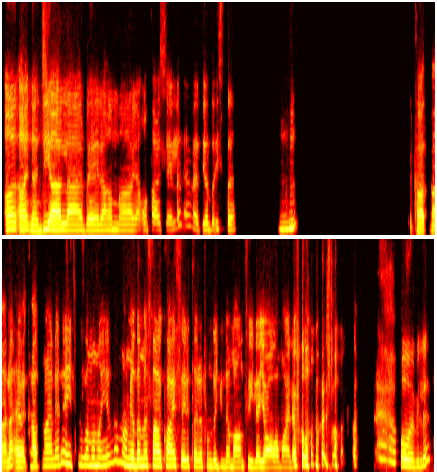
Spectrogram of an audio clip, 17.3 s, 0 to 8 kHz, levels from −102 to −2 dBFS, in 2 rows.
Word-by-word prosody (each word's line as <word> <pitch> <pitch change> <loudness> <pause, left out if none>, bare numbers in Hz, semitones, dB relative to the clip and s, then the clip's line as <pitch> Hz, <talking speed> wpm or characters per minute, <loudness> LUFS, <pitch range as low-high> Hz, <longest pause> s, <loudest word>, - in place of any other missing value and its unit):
A, 225 - +2 0.2
aynen. 210 -3 +1
Ciğerler, 215 -2 +4
beyranlar... 210 +1 -3
Yani, 205 -1 -8
o 230 +1 -11
tarz 230 0 -8
şeyler, 225 - -12 0.2
evet. 225 - -10
Ya 220 -1 -6
da, - - -9
işte 230 -3 -9 0.9
Hı 230 - -9
hı. 250 +5 -2 2.3
E, - - -16
katmerler, 180 +6 0
evet, 210 -2 +2
katmerlere 240 +6 -1 0.2
hiçbir 290 0 -9
zaman 270 -1 0
ayıramam 300 +3 -1
ya 245 -2 +4
da 250 - +5
mesela 250 -1 +4
Kayseri 240 -1 +2
tarafında 225 -1 -2
güne 215 -1 -5
mantıyla 210 0 -1
yağlamayla 205 +1 +2
falan 285 +2 +4 0.2
başlamak 305 +3 -2 1.1
Olabilir. 230 0 +2
225 Hz, 110 wpm, -22 LUFS, 210-250 Hz, 2.3 s, da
